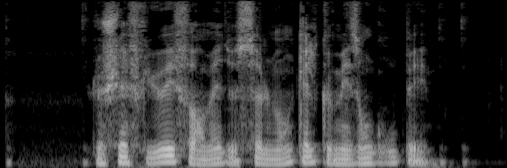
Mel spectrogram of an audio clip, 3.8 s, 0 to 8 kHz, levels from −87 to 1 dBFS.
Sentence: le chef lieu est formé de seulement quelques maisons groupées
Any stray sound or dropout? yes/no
no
